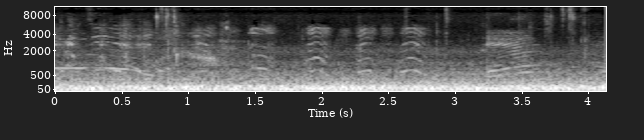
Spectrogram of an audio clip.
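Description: Faint, repeated short honking bird calls, several in a row, over a low steady rumble.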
